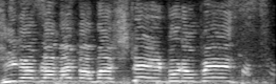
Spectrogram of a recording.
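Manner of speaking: calling out. Acted. Calling through the fog.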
